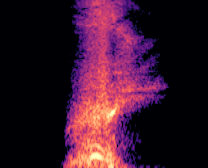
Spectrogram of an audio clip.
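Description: A single quick swoosh transition effect, a brief airy sweep that swells and fades in under a second, heard alone with no voices.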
